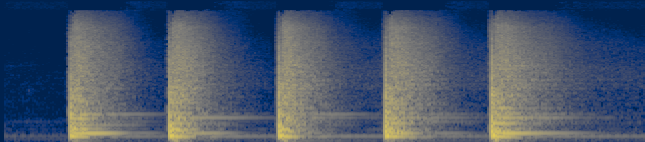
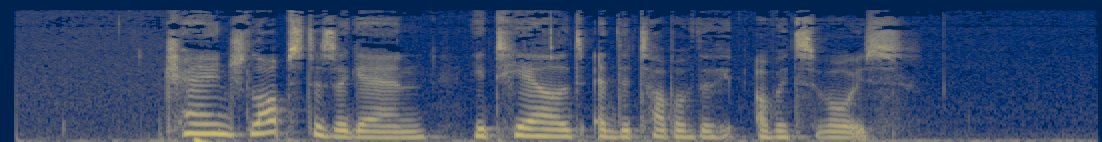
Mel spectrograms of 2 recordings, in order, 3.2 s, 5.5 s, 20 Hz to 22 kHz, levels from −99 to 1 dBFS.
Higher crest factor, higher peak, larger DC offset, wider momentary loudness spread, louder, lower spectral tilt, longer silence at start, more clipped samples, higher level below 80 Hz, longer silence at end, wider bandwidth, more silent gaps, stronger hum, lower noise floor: about the same, 22 dB vs 20 dB; first, 0 dBFS vs -8 dBFS; neither; about the same, 9 LU vs 10 LU; first, -22 LUFS vs -27 LUFS; about the same, -4.5 dB/octave vs -3.5 dB/octave; first, 0.35 s vs 0.1 s; neither; second, -52 dBFS vs -42 dBFS; first, 0.4 s vs 0.1 s; about the same, 16 kHz vs 16.5 kHz; neither; neither; second, -45 dBFS vs -52 dBFS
